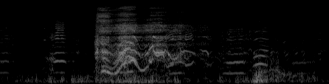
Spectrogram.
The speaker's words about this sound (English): We're being abandoned by the geese now. What a shame.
